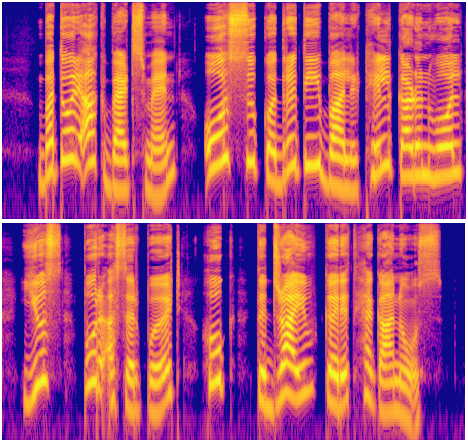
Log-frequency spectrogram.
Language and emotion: Kashmiri, neutral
